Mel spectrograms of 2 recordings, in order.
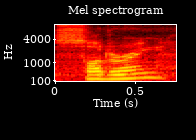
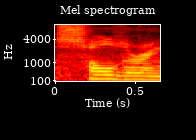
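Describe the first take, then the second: First: American style, with the L silent. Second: Australian style, with the L pronounced.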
